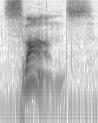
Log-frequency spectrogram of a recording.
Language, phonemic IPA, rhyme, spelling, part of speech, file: Swedish, /svans/, -ans, svans, noun, Sv-svans.ogg
- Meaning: tail: 1. The caudal appendage of an animal that is attached to its posterior and near the anus 2. The visible stream of dust and gases blown from a comet by the solar wind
